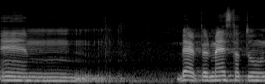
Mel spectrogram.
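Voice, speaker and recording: A woman at a medium pitch and a very slow pace. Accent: strong Italian. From northern Italy, Piedmont. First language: Italian. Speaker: winemaker. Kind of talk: live talk-tasting conversation. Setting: stage with audience at a wine fair. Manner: halting, hesitant in English; laughs often.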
